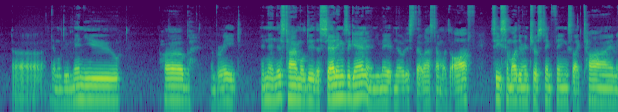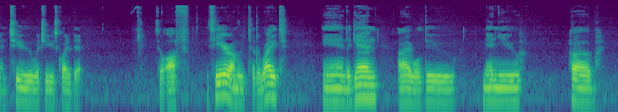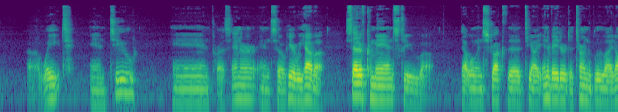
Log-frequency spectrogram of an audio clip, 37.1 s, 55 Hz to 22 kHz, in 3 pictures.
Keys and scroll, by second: 1.3 Menu, 3.2 8, 7.2 3, 8.7 Down, 17.4 Right, 18.4 Return, 21.9 Menu, 23.8 8, 27.1 2.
